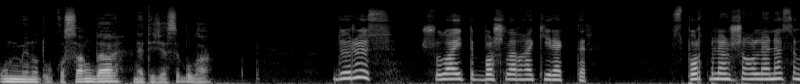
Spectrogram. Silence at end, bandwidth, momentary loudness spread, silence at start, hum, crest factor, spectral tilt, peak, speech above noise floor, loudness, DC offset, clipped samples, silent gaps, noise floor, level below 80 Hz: 0 s; 16 kHz; 14 LU; 0 s; none; 16 dB; -6 dB/octave; -10 dBFS; 30 dB; -25 LUFS; under 0.1%; under 0.1%; none; -55 dBFS; -50 dBFS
